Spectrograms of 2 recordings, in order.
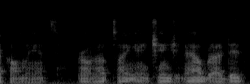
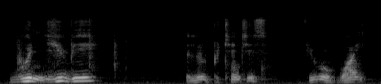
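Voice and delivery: high, loud and snooty; hammed-up pretentious snob voice; 7 semitones higher, 10 dB louder than usual. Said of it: "with a little pretentiousness on purpose".

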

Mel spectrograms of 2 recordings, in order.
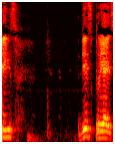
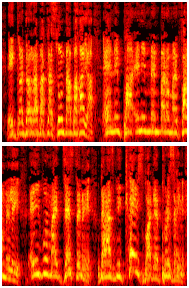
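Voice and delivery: loud, driving deliverance prayer; fiery preaching; 10 semitones higher, 8 dB louder than usual. Acted. Pastor commanding the congregation's family out of coffins, fiery preaching. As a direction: preach at full force, commanding.

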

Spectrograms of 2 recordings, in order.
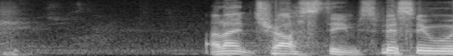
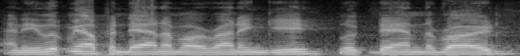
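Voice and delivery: normal talking voice

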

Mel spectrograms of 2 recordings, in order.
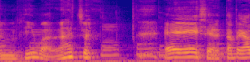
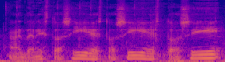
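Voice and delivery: muttering to himself; 5 semitones lower, 15 dB quieter than usual. Real, not acted. Concentrates while building.

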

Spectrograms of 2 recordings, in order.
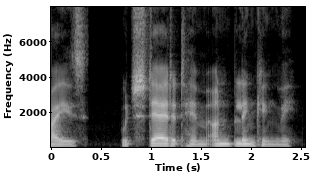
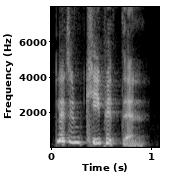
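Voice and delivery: angry. A narrator's reading. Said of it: "Ursi said angrily".

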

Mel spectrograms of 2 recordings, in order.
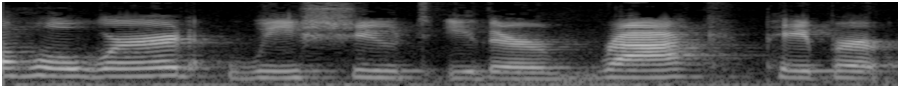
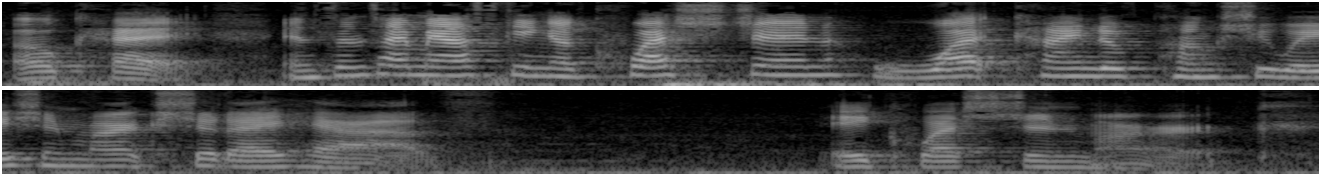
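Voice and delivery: ordinary talk

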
